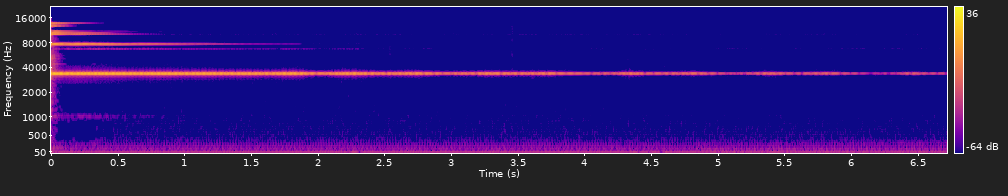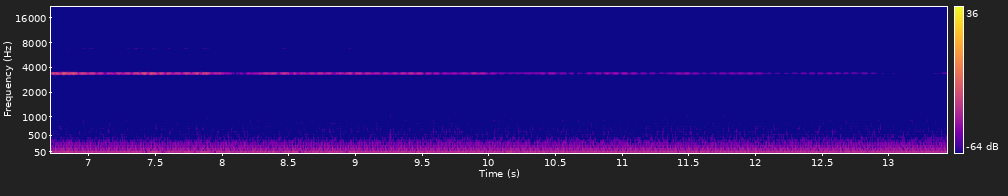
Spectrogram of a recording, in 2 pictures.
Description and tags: Tibetan bell bought from Horniman Museum, London and recorded in my garage, Forest Hill, London or was it the loft? ice resonance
